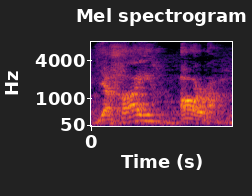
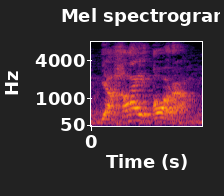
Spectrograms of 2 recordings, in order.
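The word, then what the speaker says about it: יְהִי אוֹר: let there be light, which is pronounced Yahai Ara. Yahai Ara. Yahai Ora is the Hebrew way of saying light, or let there be light.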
